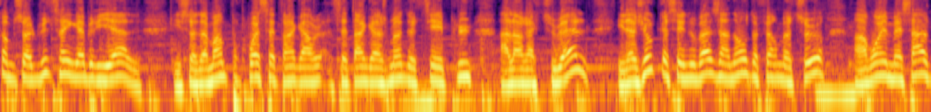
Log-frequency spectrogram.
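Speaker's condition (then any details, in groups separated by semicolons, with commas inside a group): No condition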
